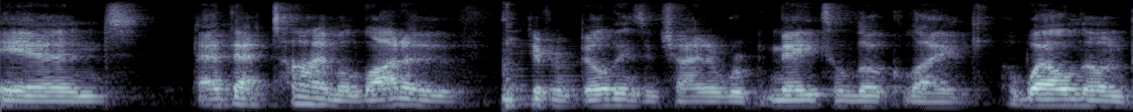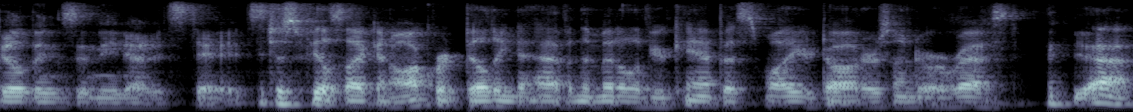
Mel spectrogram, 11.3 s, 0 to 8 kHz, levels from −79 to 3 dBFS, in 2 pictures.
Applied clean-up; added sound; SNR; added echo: neural mask model DeepFilterNet 3.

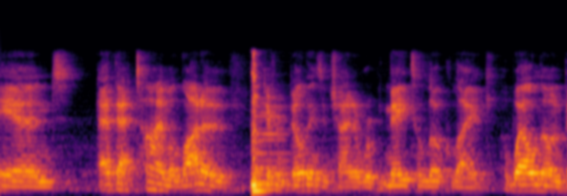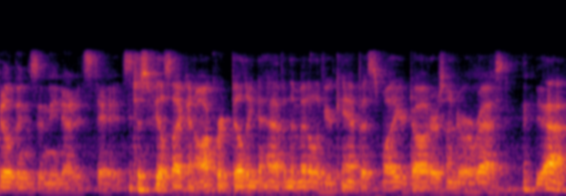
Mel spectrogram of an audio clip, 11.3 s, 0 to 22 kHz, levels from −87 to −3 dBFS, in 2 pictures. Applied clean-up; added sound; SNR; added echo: none; Guitar; -1 dB; reverberation time 0.4 s.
